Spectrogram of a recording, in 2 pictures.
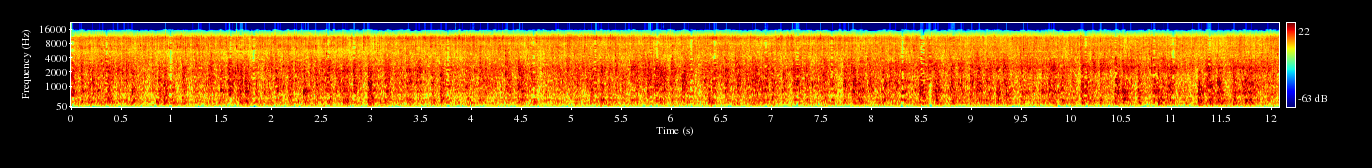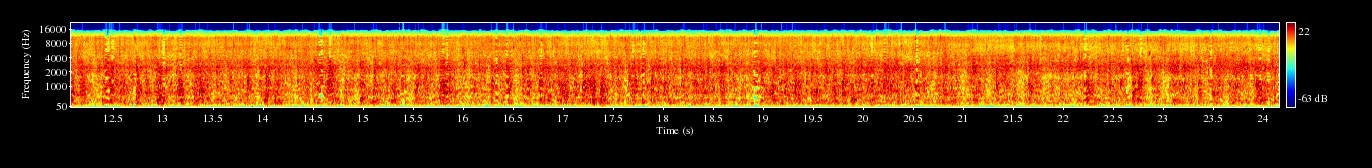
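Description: Heavy rain falling steadily, a dense, even hiss of countless drops that keeps up without a break.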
